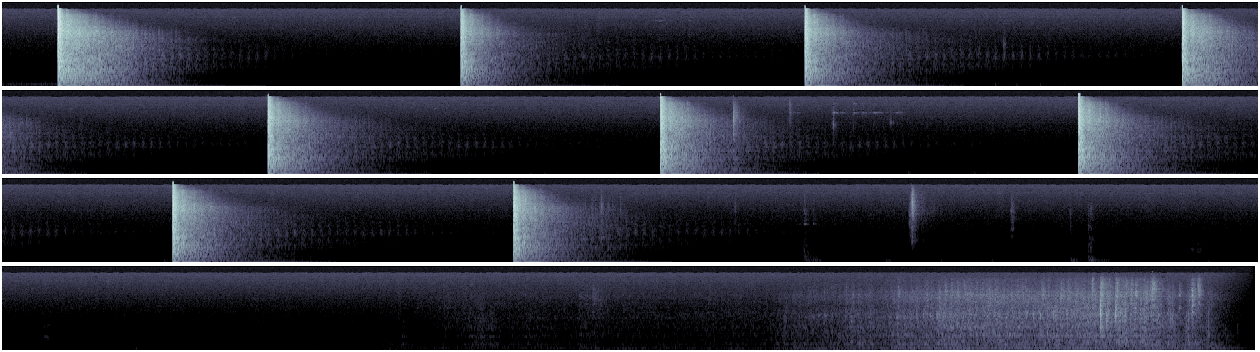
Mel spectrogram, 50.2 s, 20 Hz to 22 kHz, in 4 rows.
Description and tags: INT .45 ACP Handgun with Target rack recall
During the recording there are a couple shell casing that can be heard hitting the floor. There is a long break after the final shot before the target is recalled on the automatic rail system. There is a slightly echo-y natural reverberation to the gun range. Other than that the recording is very quiet in-between shots and each shot sound was allowed to dissipate before another round was fired.
bullet, bullet-casing, gun, gun-shots, interior, mono, pistol, shots, sound-effect, target-rail, weapon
